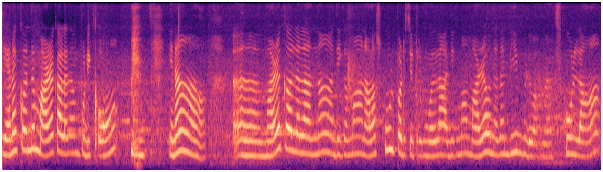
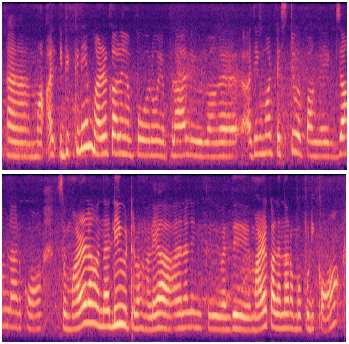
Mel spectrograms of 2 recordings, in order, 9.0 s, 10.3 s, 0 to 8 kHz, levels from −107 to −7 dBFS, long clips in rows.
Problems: none marked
